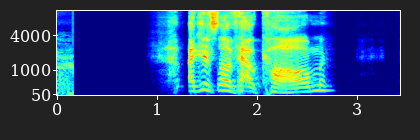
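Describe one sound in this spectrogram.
A man laughs and talks with animation over an online call.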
